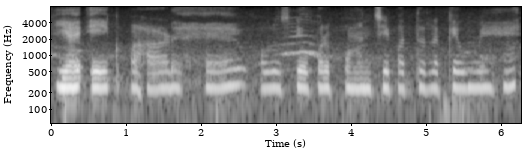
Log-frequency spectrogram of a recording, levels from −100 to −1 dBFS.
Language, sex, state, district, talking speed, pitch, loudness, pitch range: Hindi, female, Uttar Pradesh, Lalitpur, 125 wpm, 250 Hz, -20 LUFS, 245-255 Hz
